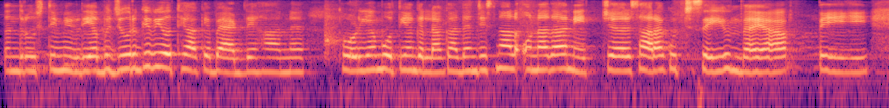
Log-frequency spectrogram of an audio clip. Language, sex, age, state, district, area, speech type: Punjabi, female, 18-30, Punjab, Ludhiana, urban, spontaneous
